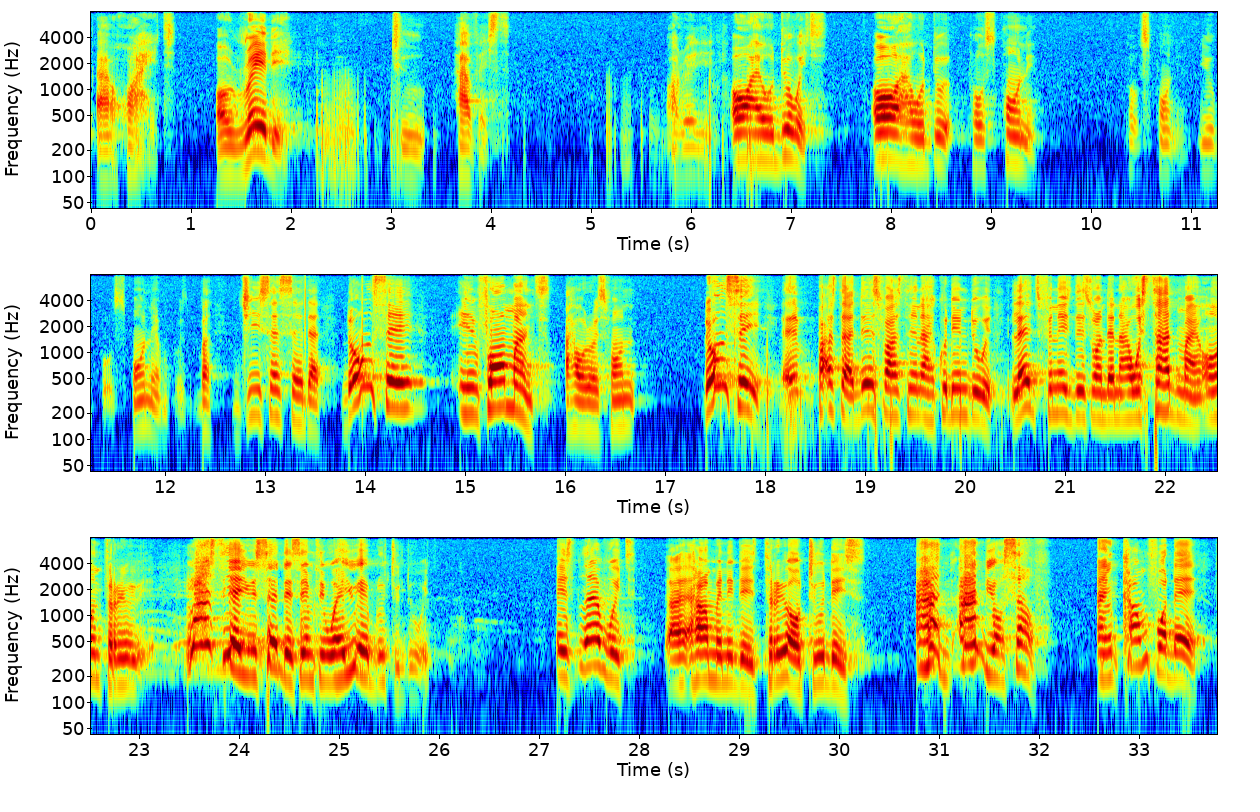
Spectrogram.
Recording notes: Sermon delivered on Wednesday, January 31, 2024, at Serious Christian Church in Cape Town, South Africa.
